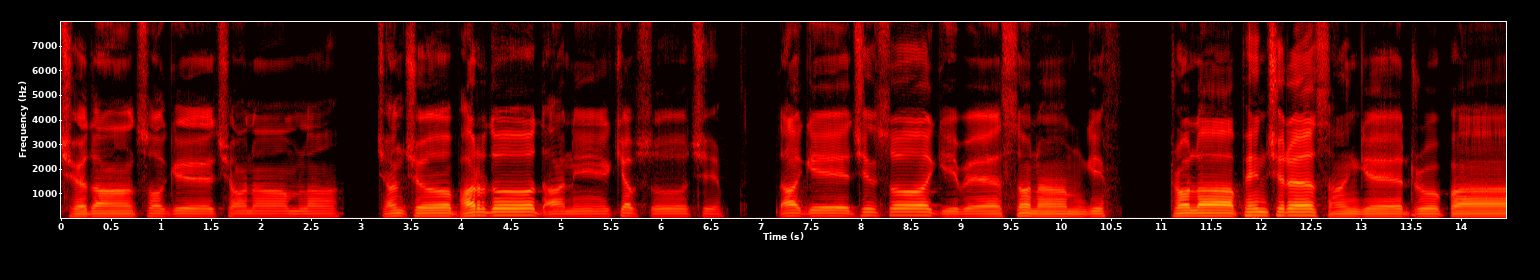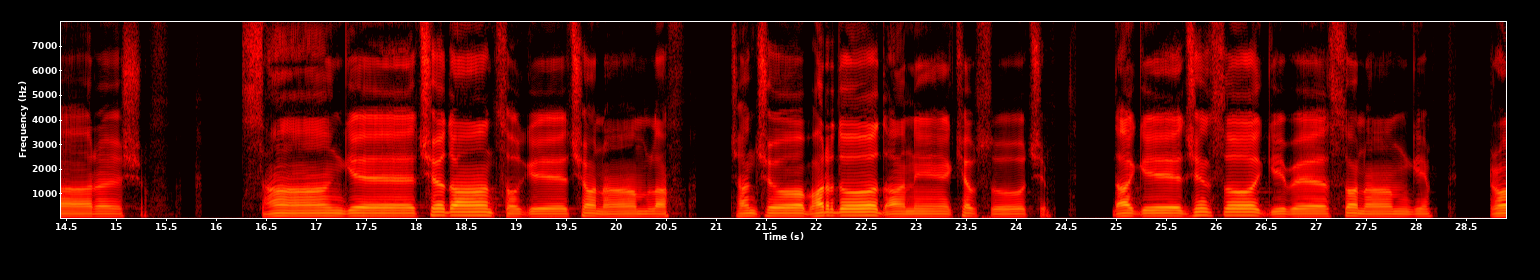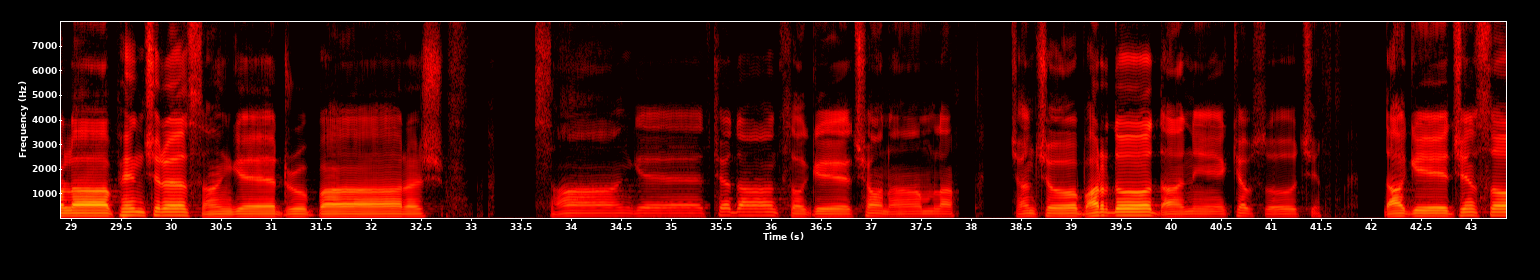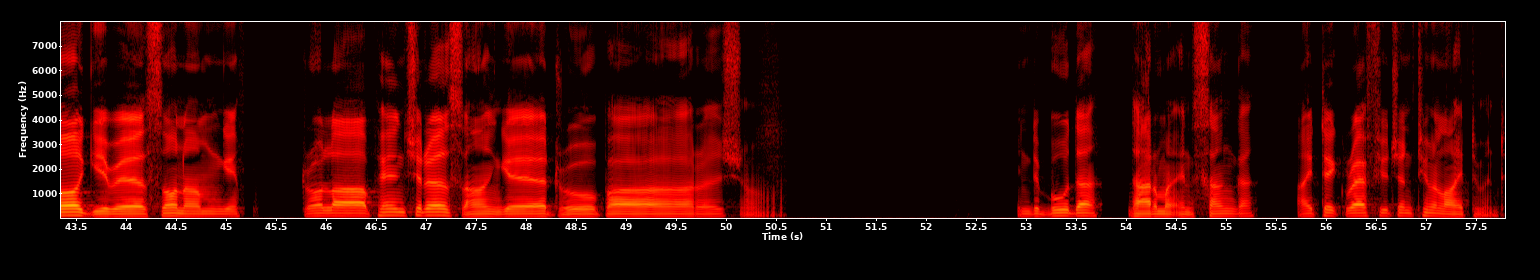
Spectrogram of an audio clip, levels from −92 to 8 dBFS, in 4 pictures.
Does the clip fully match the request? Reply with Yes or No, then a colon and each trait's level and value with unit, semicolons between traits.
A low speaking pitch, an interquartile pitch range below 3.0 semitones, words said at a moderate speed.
No: low, 100 Hz; narrow, 2.4 semitones; slow, 60 wpm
